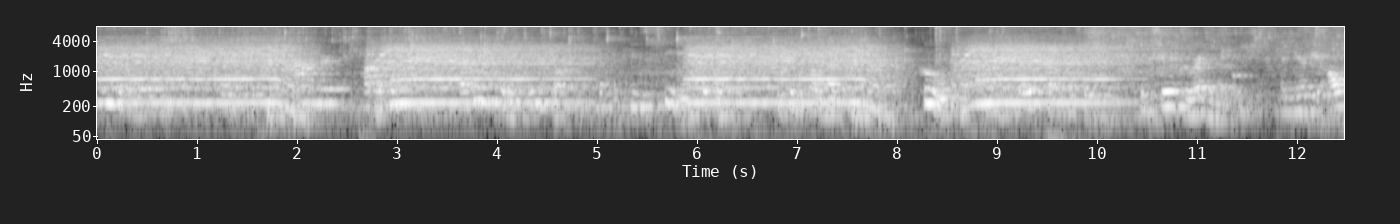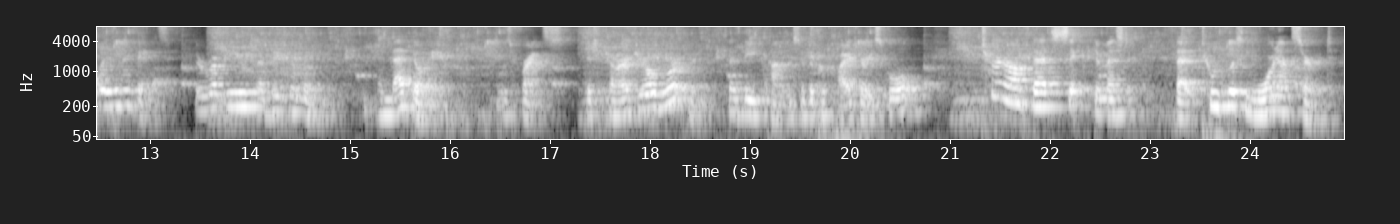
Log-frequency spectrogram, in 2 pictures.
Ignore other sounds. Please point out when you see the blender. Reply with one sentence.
You can hear the blender from 0.0 to 10.6 s.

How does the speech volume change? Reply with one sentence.
The volume of the speech goes up.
